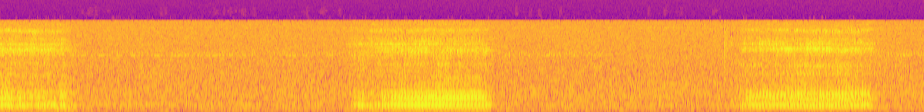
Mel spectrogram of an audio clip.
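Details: Slow, regular, buzzing snores on each in-breath with steady room hiss; a sleeping female dog snoring.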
